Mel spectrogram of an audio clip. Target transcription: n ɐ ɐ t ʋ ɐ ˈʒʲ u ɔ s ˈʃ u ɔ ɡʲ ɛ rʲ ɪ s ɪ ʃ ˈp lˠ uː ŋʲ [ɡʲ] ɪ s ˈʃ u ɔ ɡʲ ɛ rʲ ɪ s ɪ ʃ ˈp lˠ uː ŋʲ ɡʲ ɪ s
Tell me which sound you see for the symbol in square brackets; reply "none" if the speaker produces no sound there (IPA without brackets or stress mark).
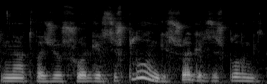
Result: ɡʲ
